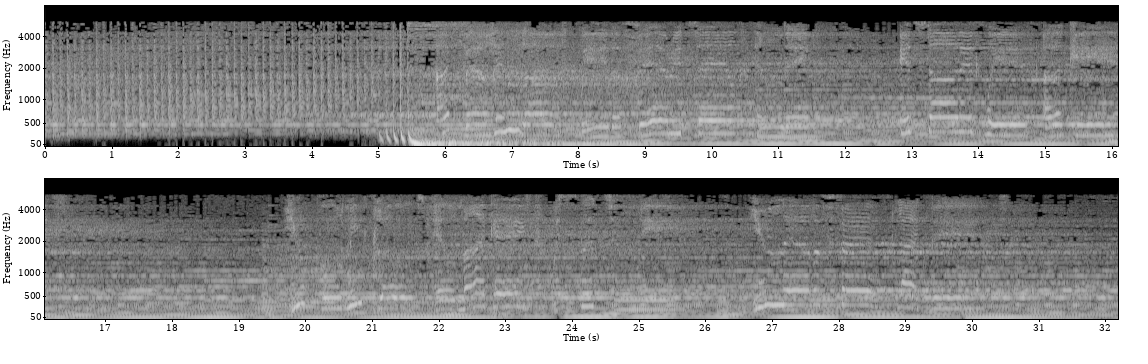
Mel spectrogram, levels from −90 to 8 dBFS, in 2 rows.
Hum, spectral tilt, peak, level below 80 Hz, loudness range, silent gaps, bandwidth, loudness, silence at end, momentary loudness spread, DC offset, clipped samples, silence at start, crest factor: none; -10 dB/octave; -2 dBFS; -24 dBFS; 5 LU; none; 5.8 kHz; -19 LUFS; 0 s; 7 LU; under 0.1%; under 0.1%; 0 s; 16 dB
